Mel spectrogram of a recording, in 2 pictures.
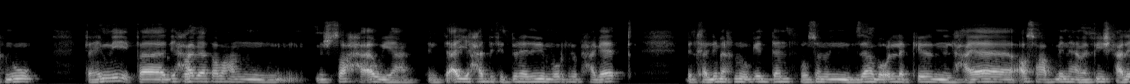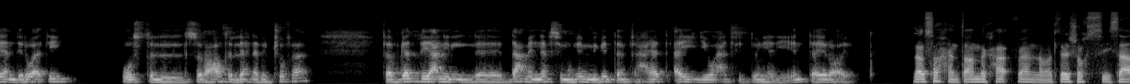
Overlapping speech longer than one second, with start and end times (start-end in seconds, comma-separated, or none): none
